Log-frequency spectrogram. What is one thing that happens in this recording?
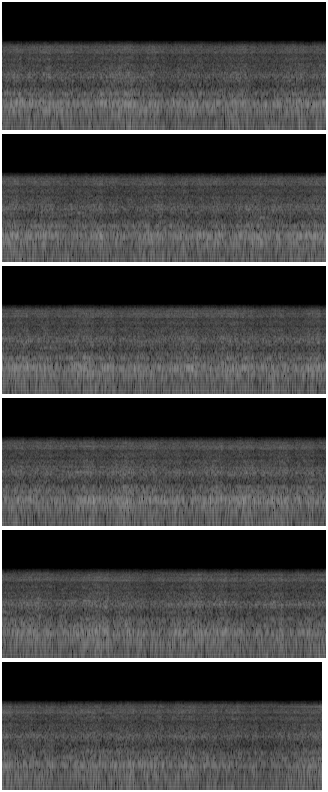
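Jet engines roar steadily as a large airliner flies low.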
